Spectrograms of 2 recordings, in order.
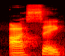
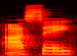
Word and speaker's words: hace: words if they say hace calor then that means it's hot today and this this H you don't pronounce it silent so it sounds like hace calor if they say these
